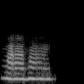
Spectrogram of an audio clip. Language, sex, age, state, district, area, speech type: Punjabi, female, 18-30, Punjab, Hoshiarpur, rural, conversation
